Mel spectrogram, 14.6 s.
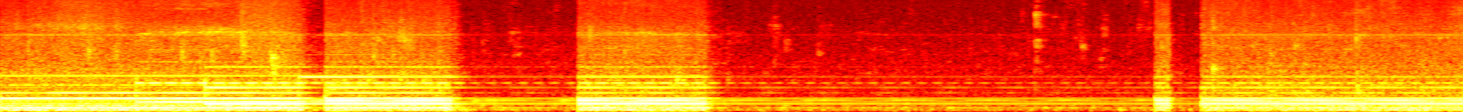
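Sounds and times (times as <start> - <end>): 
singing bowls ringing in sound healing: 0.0 - 7.0
low hum: 0.0 - 14.6.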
